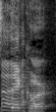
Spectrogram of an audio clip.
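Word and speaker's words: d'accord: i'm just going with this it's okay it's decor there's this weird like fuzzy guitar or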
